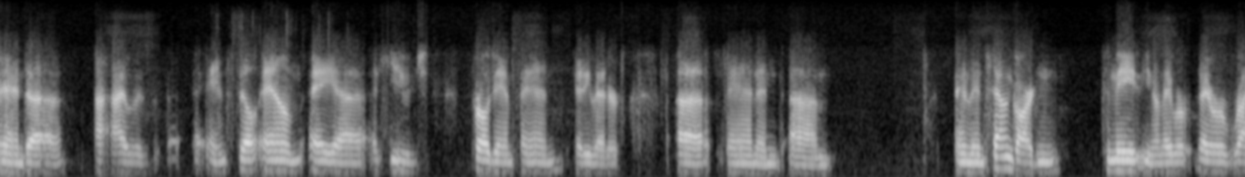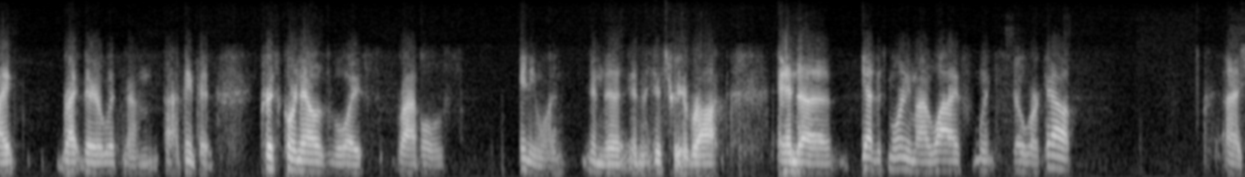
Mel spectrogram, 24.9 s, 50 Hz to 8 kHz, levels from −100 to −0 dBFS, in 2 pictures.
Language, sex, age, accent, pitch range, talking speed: English, male, 30-49, American, 105-130 Hz, 155 wpm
